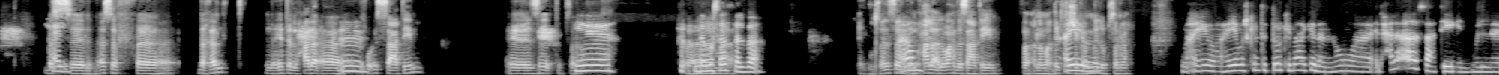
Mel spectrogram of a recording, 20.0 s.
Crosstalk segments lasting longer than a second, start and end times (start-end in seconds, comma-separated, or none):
none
